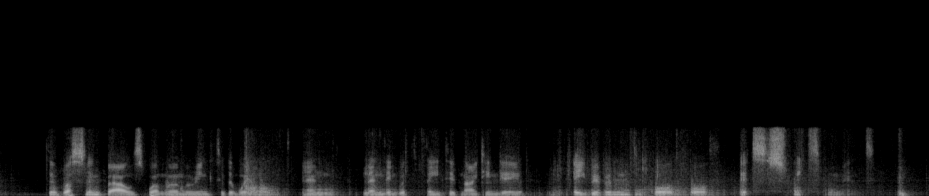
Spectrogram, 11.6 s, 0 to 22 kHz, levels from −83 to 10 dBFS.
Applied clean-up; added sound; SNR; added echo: neural mask model RNNoise.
